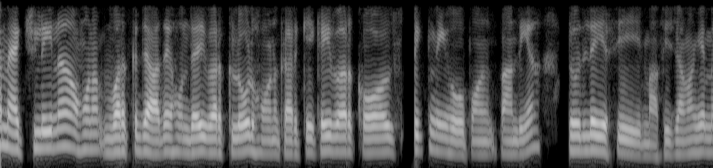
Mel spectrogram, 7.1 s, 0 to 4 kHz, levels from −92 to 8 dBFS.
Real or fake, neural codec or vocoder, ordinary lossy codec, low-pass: fake; codec, 16 kHz, 4 kbps, X-Codec, WavLM features, trained on Multilingual LibriSpeech; none; 3.6 kHz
